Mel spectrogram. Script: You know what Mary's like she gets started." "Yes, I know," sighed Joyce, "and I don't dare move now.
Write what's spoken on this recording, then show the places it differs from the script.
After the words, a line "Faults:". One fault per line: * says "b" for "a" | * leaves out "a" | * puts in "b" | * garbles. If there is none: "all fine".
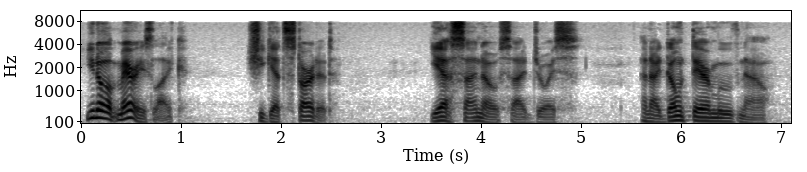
You know what Mary's like she gets started." "Yes, I know," sighed Joyce, "and I don't dare move now.
Faults:
all fine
